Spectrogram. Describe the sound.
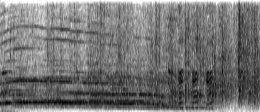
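Live studio audience cheering and whooping, a loud, sustained burst of many voices with a high whooping tone that slides downward near the end.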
